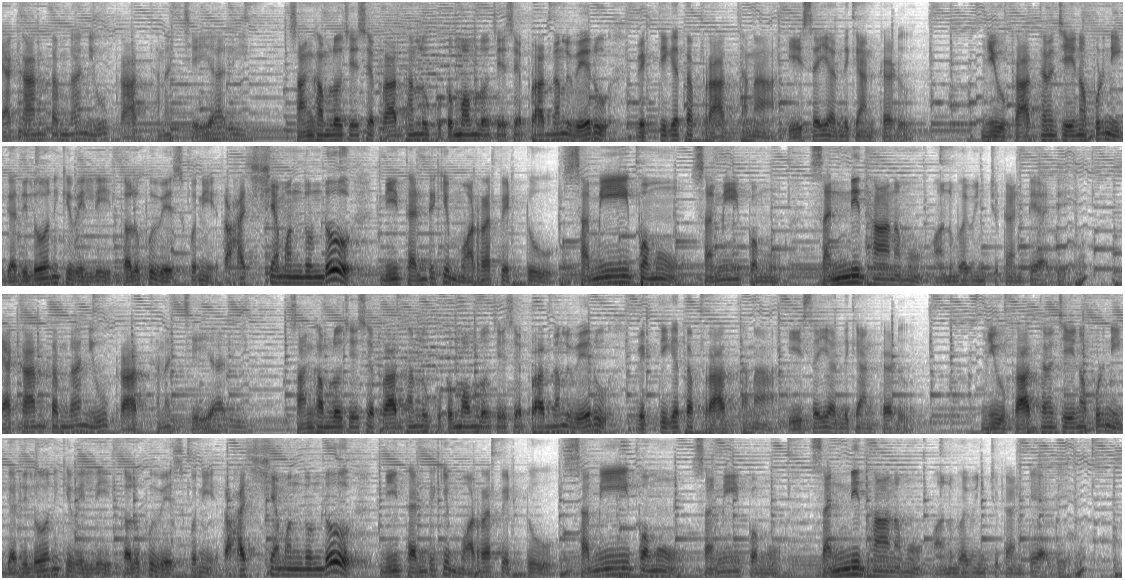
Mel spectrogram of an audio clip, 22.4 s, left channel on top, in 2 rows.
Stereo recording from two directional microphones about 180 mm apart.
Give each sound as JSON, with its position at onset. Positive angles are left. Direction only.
{"t": 0.0, "sound": "speech", "side_deg": 0}
{"t": 1.9, "sound": "speech", "side_deg": 15}
{"t": 19.9, "sound": "speech", "side_deg": 15}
